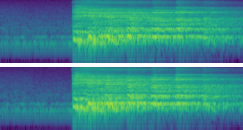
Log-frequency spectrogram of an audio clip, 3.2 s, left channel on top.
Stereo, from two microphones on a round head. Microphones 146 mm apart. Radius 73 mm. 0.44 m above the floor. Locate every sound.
1.0 s a giggle: 65° right (ahead or behind), 1.4 m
